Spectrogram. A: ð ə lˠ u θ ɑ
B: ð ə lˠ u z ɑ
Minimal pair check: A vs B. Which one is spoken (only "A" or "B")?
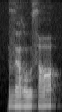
A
